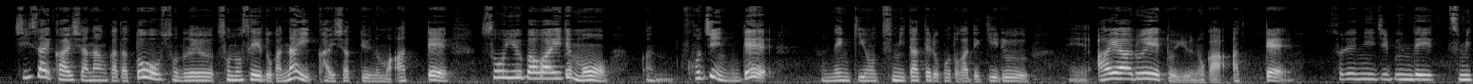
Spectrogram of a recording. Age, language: 30-49, Japanese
